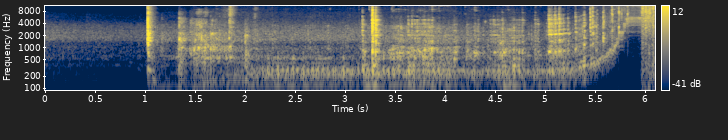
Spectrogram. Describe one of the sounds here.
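A lapidary grinding wheel machine runs with a whirring hum.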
